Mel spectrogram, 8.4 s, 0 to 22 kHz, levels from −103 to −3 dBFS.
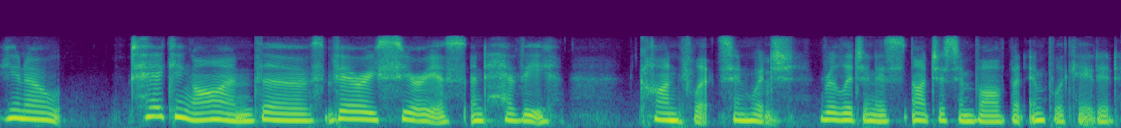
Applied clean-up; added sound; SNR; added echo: neural separator model SepFormer DNS4.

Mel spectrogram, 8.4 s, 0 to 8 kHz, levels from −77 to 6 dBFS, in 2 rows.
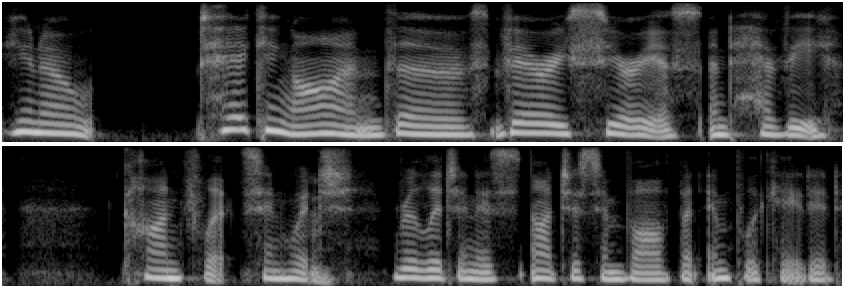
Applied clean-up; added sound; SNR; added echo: none; none; none; none.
